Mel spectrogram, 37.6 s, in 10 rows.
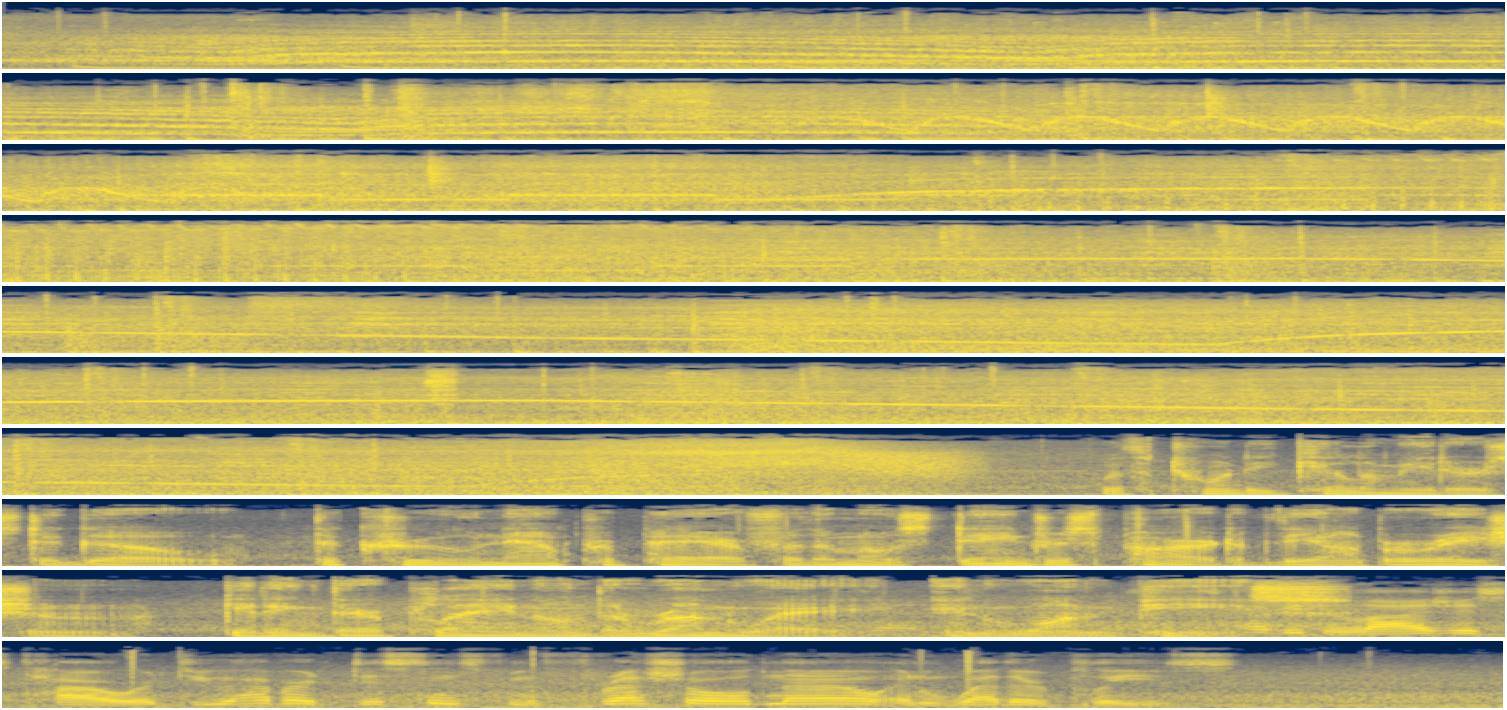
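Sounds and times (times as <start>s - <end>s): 
emergency vehicle sirens: 0.0s - 25.7s, 29.2s - 33.6s
rumbling traffic: 0.0s - 37.5s
speech: 25.8s - 37.0s.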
